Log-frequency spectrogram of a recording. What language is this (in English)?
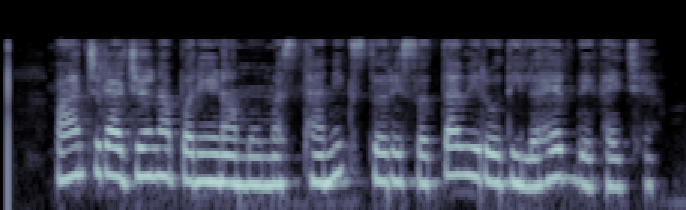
Gujarati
